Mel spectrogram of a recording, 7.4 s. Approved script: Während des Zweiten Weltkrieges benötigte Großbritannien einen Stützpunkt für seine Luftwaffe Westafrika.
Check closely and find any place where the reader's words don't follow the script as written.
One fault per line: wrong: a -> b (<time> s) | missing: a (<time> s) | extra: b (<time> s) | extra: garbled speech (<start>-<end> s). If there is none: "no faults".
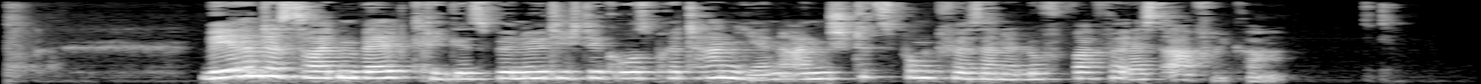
no faults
